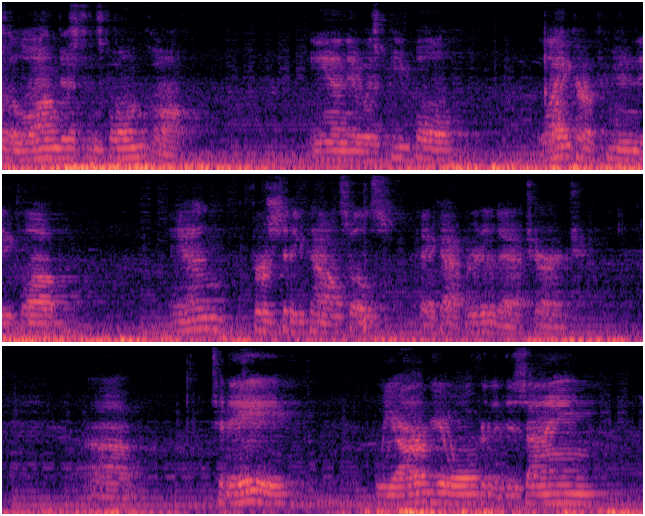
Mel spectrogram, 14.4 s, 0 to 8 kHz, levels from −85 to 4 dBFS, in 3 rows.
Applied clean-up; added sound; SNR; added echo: none; Keyboard (musical); 18 dB; reverberation time 1.0 s.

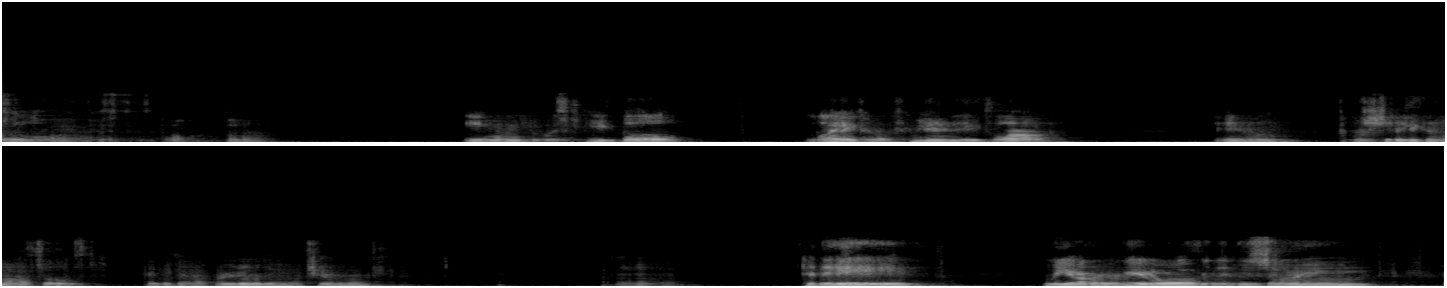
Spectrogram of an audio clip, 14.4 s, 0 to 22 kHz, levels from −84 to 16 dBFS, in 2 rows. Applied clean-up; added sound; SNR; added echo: neural mask model DeepFilterNet 3.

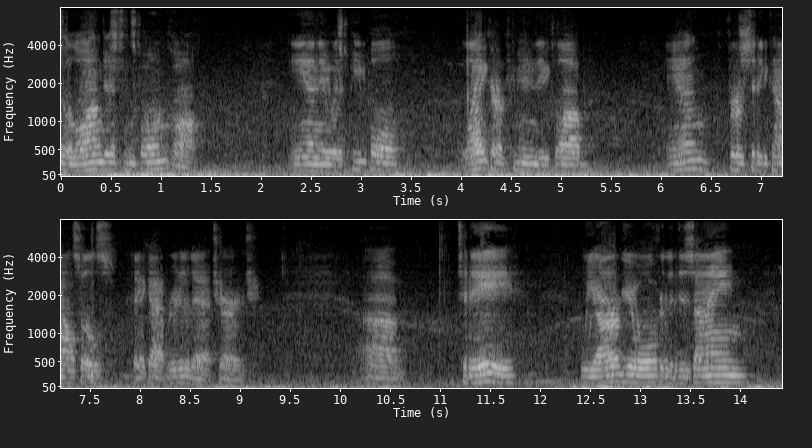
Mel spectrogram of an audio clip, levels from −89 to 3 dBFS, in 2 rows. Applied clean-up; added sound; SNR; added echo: none; none; none; none.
